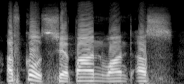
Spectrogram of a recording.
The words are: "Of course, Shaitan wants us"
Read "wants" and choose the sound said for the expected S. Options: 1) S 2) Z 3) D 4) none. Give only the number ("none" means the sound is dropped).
4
